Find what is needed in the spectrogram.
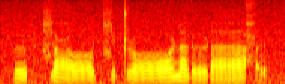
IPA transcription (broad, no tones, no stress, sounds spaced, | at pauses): ɵ f t͡ɕ ʊ ʕ ɔː t͡ɕ ɵ t ɭ ɔː ɳ a ɽ ɵː ɽ aː ħ ə̰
